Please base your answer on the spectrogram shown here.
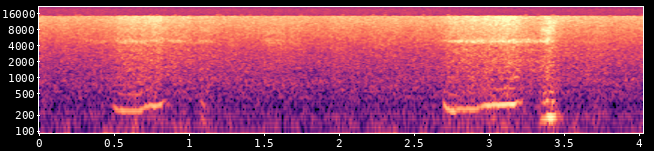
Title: Snoring Cat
